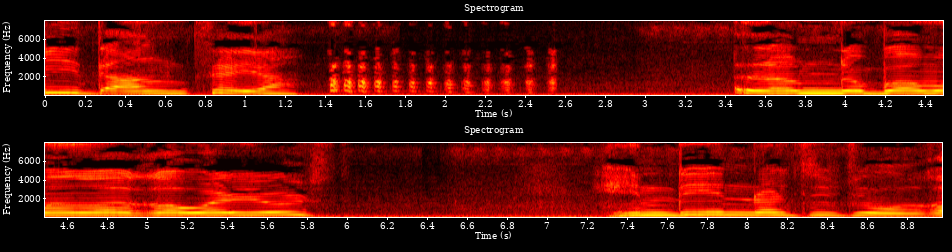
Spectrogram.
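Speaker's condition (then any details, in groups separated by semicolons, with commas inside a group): Cerebral palsy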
